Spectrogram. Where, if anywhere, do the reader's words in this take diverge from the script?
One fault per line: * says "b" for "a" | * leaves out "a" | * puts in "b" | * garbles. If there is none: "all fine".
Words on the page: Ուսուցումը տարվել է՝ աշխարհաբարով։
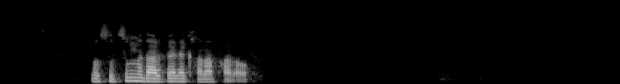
all fine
